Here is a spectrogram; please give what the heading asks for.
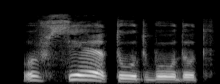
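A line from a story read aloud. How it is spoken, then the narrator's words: Gloomy tone. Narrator (Russian): мрачно кивнул Виктор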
